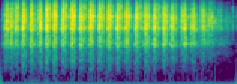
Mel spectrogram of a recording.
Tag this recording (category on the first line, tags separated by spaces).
Instrument samples > Percussion
recording sampling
